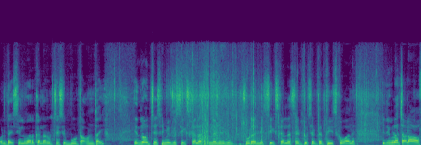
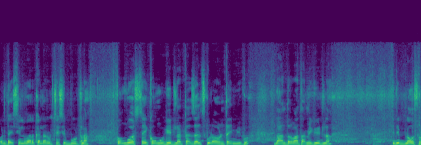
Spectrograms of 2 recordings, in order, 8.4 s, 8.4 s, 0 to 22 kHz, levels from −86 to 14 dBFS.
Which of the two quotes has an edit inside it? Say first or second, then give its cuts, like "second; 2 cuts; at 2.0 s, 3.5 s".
second; 1 cut; at 1.6 s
